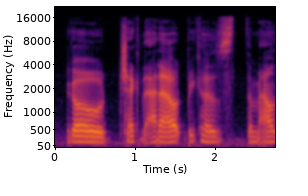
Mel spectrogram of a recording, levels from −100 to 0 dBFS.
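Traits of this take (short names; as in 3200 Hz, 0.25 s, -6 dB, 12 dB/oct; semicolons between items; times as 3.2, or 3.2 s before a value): noise floor -63 dBFS; spectral tilt -4.0 dB/oct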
